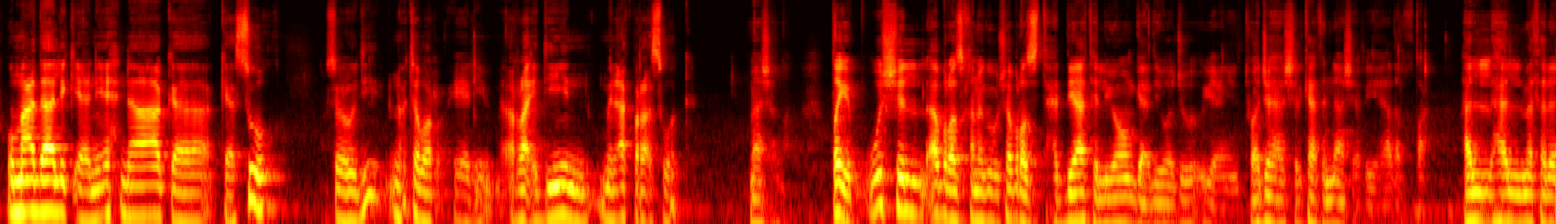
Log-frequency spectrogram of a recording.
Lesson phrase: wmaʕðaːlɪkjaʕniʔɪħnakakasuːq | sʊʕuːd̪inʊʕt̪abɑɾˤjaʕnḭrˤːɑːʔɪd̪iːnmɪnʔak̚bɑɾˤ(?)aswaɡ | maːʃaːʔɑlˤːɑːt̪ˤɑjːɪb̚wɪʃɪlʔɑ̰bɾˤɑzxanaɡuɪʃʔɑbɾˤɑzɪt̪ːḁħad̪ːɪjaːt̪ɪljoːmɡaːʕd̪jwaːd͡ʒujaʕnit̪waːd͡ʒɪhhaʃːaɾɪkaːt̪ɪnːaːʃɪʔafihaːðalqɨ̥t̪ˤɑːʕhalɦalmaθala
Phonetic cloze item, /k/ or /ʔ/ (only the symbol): ʔ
